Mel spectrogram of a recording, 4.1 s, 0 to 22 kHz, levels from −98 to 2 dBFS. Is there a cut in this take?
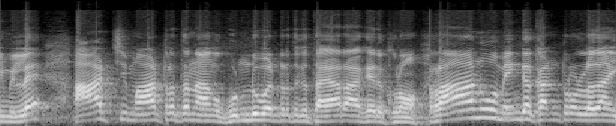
yes; 1 cut; at 2.9 s

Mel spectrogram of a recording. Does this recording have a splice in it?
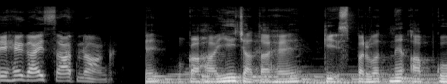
yes; 1 cut; at 1.5 s

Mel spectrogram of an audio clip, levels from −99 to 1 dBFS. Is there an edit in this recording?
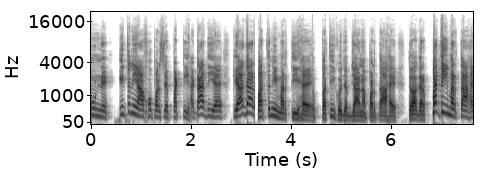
yes; 2 cuts; at 3.3 s, 4.5 s

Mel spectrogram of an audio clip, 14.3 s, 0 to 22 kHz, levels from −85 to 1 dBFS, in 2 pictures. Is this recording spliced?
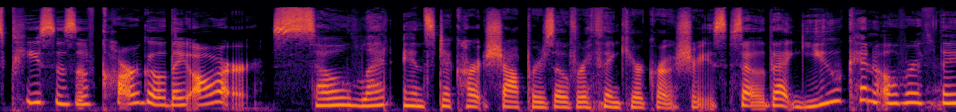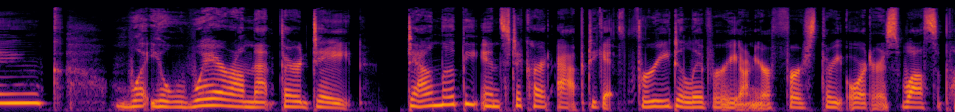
no; 0 cuts

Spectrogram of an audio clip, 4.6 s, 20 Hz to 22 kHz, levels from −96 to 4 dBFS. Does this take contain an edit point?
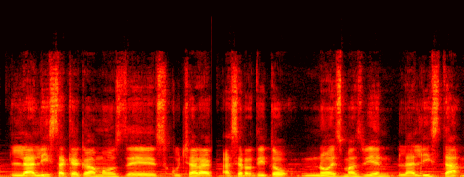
yes; 1 cut; at 2.2 s

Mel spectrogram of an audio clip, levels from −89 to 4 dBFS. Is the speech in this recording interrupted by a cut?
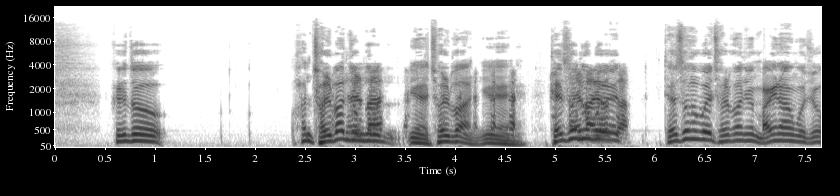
yes; 1 cut; at 4.2 s

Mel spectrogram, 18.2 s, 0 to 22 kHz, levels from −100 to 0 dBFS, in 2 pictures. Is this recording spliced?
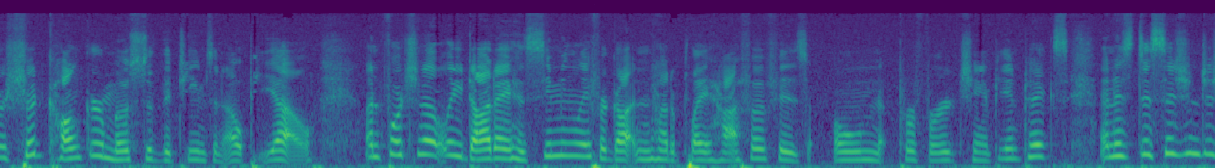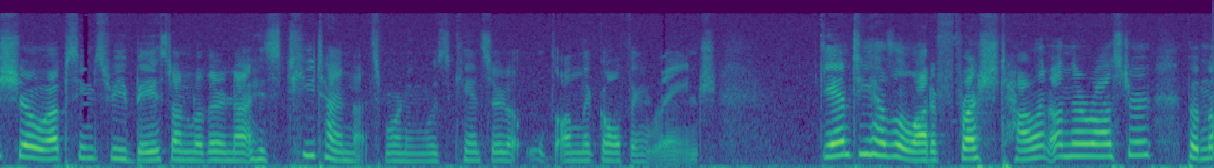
no; 0 cuts

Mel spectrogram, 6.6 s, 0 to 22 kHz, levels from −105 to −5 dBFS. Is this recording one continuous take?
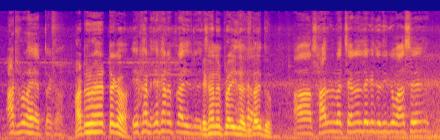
yes; 0 cuts

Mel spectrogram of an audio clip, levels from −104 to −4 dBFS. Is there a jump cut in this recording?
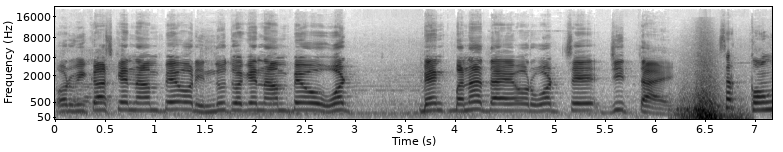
no; 0 cuts

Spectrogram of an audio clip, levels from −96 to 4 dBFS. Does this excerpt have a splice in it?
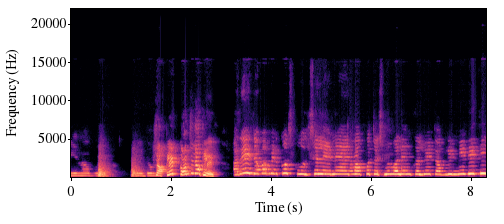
yes; 2 cuts; at 1.6 s, 5.7 s

